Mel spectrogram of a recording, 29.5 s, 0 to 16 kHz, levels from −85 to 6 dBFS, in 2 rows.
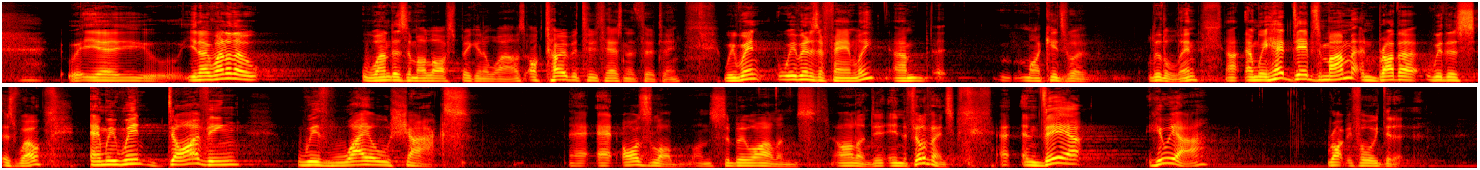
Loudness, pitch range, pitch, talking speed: -23 LUFS, 115-155 Hz, 130 Hz, 140 wpm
